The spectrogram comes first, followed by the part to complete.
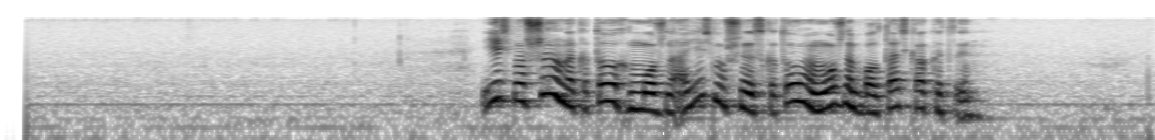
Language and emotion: Russian, neutral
